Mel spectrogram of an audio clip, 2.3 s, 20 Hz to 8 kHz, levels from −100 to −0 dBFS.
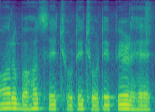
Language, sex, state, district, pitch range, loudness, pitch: Hindi, male, Jharkhand, Ranchi, 105-115 Hz, -16 LUFS, 115 Hz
